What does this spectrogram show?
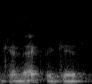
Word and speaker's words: Connecticut: Nobody says that middle C for some reason when they're pronouncing it, but I like to pronounce it that way.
